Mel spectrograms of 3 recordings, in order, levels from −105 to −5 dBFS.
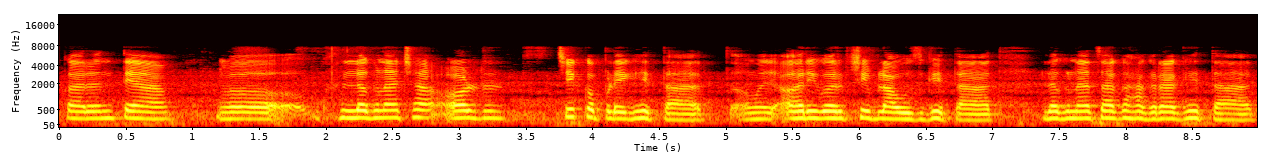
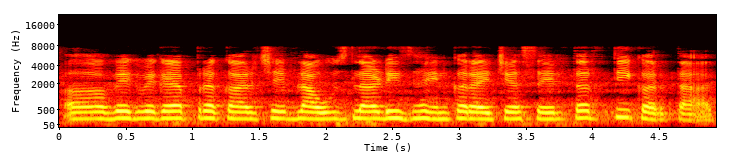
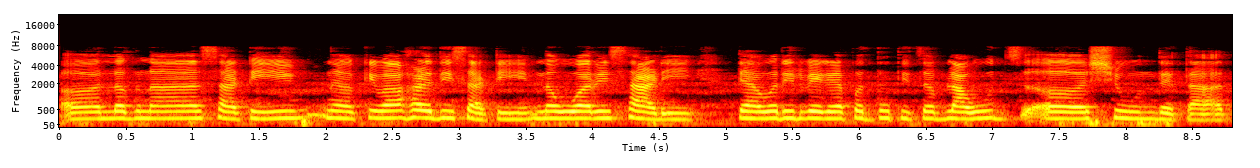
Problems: constant background noise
